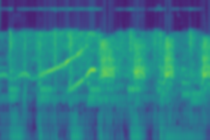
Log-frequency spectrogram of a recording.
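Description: A duck quacks repeatedly in a quick, nasal rhythm, fairly loud, with a rising squawk early on and no voices.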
